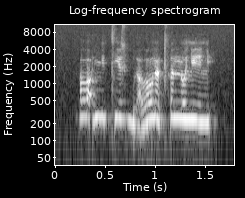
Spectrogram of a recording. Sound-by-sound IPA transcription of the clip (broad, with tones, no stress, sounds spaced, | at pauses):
lˠ ḭ˦ nʲ ə˦ tʲ ø˦ z b ḛ˨ lˠ u˦ ɾ ə̃˨ tʰ ə˦ n o˦ lʲ i˦ lʲ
